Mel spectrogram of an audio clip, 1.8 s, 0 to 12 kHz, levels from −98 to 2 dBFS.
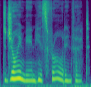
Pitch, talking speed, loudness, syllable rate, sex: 195 Hz, 260 wpm, -17 LUFS, 5.1 syllables/s, female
